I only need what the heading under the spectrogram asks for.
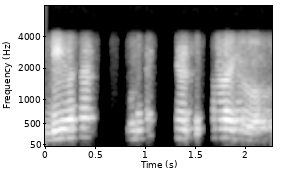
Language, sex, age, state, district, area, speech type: Odia, male, 18-30, Odisha, Khordha, rural, conversation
